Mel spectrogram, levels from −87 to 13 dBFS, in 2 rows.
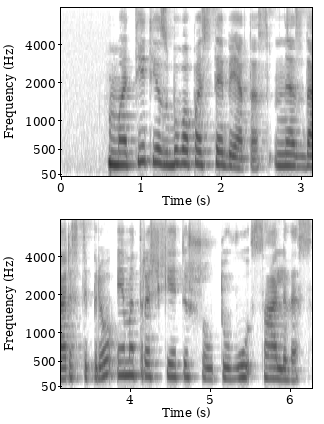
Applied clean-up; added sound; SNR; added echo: none; none; none; none.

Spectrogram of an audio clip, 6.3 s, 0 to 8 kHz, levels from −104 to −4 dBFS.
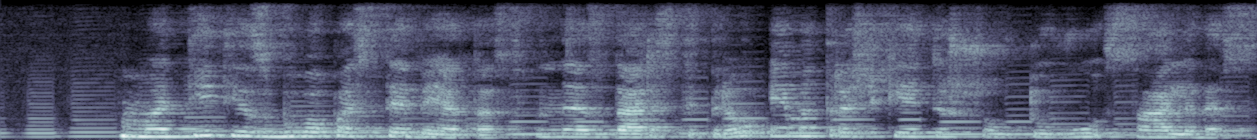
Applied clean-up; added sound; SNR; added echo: none; Wind instrument, woodwind instrument; 13 dB; reverberation time 0.6 s.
